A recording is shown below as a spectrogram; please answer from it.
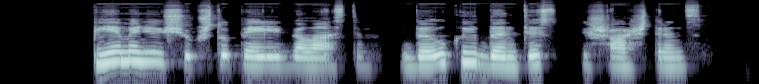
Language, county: Lithuanian, Marijampolė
